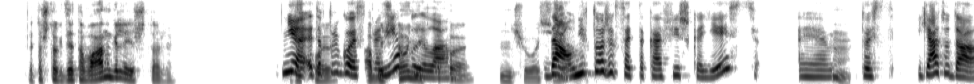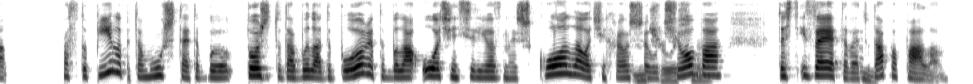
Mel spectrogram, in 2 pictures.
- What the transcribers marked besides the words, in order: none
- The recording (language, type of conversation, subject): Russian, podcast, Когда ты впервые почувствовал себя по‑настоящему взрослым?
